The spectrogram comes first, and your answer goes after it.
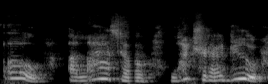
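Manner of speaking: theatrical clown dismay, rising to a high cry; clown reacting. Clown caught by a lasso in his bit, clownish alarm. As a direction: play exaggerated clown panic, building. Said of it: "was reacting like a clown".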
